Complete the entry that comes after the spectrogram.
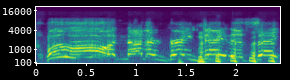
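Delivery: high, slow, excited whoop; excited cheer. Acted. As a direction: cheer it out gleefully.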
